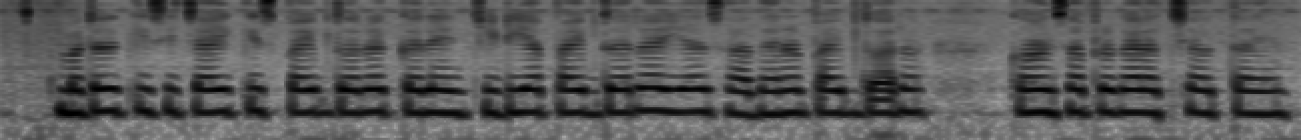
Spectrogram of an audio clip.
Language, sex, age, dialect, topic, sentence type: Hindi, female, 18-24, Awadhi Bundeli, agriculture, question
